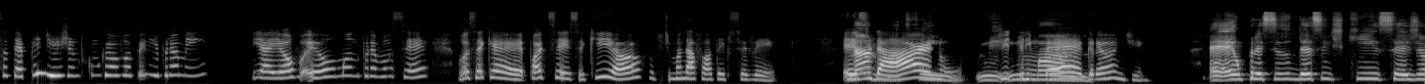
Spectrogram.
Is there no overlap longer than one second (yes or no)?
no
